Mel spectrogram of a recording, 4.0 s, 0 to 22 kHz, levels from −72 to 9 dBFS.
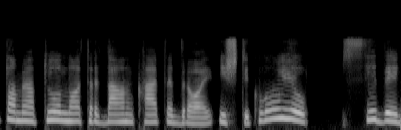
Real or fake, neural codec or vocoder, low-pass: fake; codec, 16 kHz, 0.5 kbps, FreqCodec, larger model; 7.2 kHz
